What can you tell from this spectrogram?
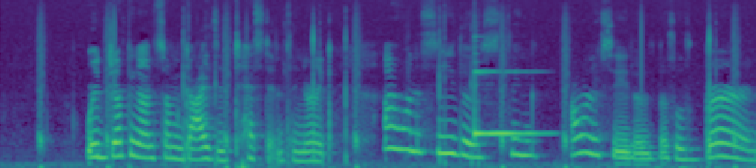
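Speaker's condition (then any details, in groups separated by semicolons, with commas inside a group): No condition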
